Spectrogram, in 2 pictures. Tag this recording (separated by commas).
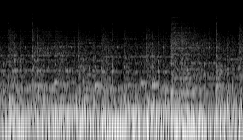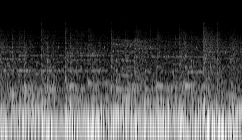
Soundtrack music, Background music, Music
